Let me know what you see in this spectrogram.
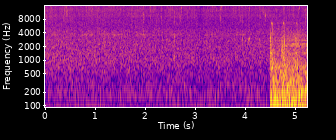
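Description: Heavy rain falling steadily, an even hiss. About four and a half seconds in, a sudden loud low hit opens ominous soundtrack music.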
